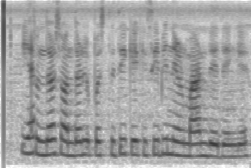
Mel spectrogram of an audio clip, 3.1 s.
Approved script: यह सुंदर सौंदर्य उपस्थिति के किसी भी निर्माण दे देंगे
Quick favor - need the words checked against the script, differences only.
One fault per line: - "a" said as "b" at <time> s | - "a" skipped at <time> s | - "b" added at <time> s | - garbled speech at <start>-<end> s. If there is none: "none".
none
